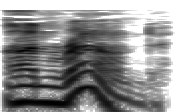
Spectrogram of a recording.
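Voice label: "unround", English, British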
